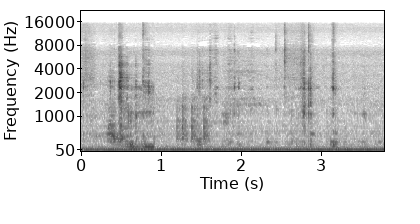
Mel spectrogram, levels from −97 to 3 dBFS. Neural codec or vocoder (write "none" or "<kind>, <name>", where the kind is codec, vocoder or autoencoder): none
